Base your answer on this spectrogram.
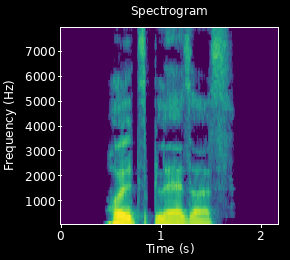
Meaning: second-person plural subjunctive I of beziffern
- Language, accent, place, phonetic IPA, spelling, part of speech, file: German, Germany, Berlin, [bəˈt͡sɪfəʁət], bezifferet, verb, De-bezifferet.ogg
